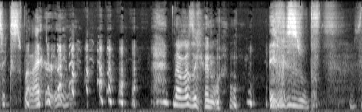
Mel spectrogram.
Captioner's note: laughing; laughs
